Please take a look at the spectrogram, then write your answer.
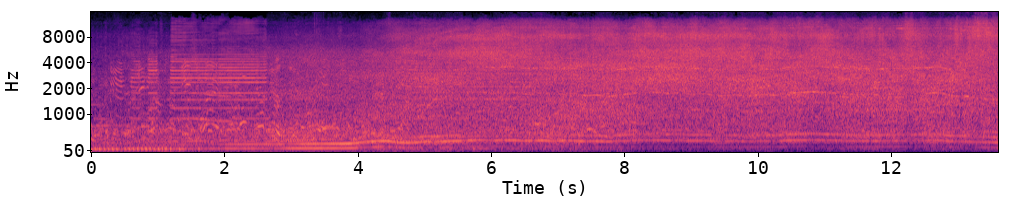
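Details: Red Alert pulling tractor, Clarke pulling team, European tractor pulling championship Ekeröd 2010 qualifying run: screaming engine at full load sags and wavers in pitch near the end of the pull as boost drops; one of the turbos failed.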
